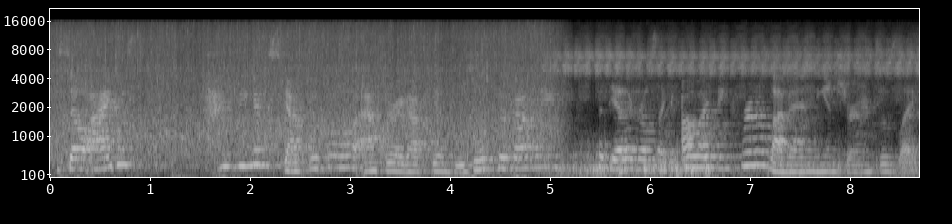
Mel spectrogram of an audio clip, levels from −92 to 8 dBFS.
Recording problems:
room echo; noticeable; dies away in 1 s
off-mic speech; somewhat distant
rain or running water; loud; throughout; 4 dB below the speech

